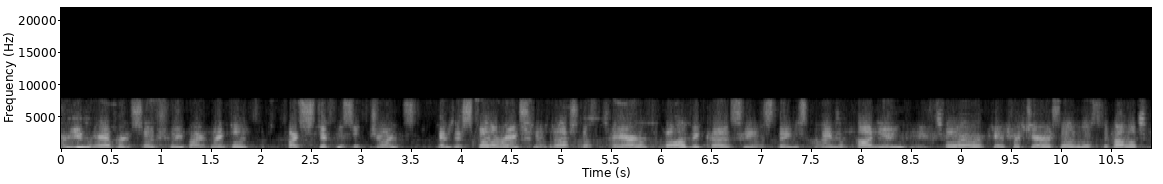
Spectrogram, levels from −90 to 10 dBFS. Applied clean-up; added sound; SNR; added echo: neural separator model SepFormer DNS4.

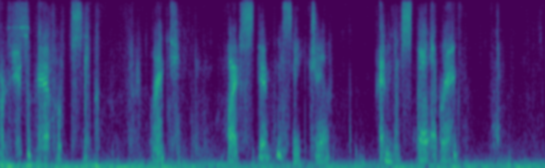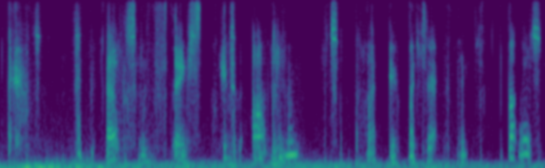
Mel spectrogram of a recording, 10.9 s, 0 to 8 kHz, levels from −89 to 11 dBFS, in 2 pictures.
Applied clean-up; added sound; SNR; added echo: neural diffusion model UNIVERSE++.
